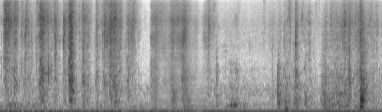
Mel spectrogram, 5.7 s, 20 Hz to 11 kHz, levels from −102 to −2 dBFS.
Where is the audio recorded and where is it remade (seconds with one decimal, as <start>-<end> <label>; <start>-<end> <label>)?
0.0-2.3 recorded; 2.3-3.1 remade; 3.1-5.7 recorded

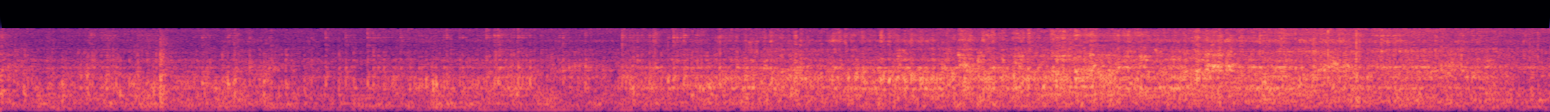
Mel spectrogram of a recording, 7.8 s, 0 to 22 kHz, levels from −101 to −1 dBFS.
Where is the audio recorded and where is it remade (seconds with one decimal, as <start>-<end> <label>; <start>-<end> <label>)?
0.0-3.5 recorded; 3.5-6.2 remade; 6.2-7.8 recorded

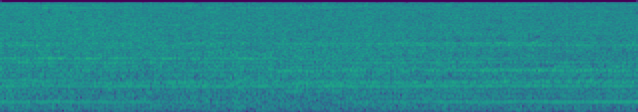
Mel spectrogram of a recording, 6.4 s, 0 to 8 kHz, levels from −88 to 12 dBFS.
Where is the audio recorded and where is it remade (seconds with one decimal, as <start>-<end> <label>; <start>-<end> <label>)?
0.0-1.9 recorded; 1.9-3.3 remade; 3.3-6.4 recorded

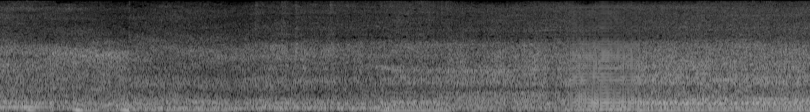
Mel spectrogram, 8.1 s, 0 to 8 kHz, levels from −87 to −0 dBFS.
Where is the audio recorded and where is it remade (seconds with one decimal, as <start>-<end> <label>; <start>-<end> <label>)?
0.0-5.7 recorded; 5.7-6.4 remade; 6.4-8.1 recorded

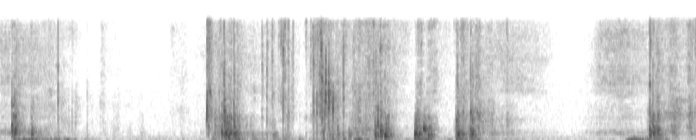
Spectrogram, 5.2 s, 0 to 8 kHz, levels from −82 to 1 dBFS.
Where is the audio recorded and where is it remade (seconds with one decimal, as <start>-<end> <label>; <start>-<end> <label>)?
0.0-1.0 remade; 1.0-4.1 recorded; 4.1-5.2 remade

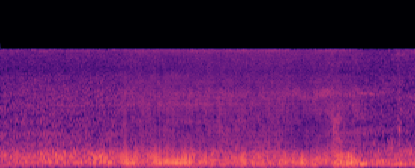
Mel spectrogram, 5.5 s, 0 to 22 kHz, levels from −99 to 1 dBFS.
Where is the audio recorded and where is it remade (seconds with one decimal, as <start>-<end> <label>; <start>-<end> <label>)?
0.0-1.6 recorded; 1.6-4.8 remade; 4.8-5.5 recorded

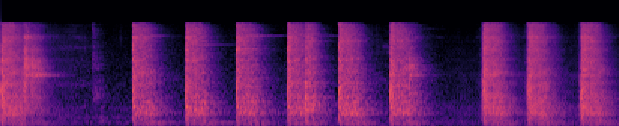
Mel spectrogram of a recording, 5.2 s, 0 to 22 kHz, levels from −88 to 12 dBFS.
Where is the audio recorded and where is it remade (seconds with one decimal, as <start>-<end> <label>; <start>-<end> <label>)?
0.0-0.6 remade; 0.6-3.7 recorded; 3.7-5.2 remade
